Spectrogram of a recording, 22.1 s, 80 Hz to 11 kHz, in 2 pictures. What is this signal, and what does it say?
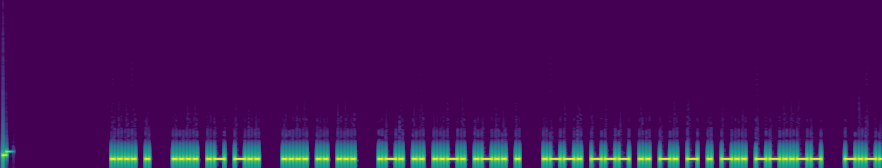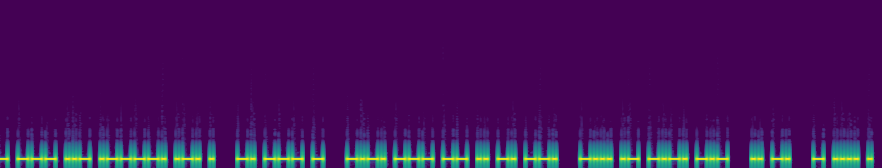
Morse code, heard as a keyed tone, about 28 wpm, 700 Hz. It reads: HE HAD HIS RIFLE POINTED, YOU'RE NOT COMING BACK IN THE
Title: A Sound Of Thunder 28wpm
